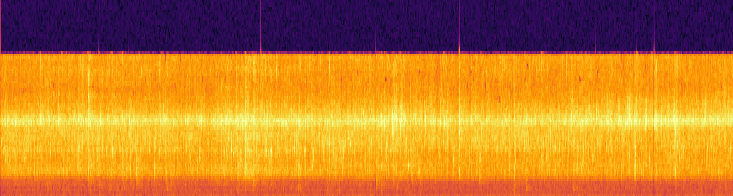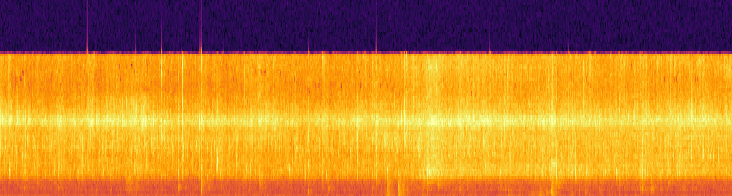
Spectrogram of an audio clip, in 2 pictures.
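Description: Red snapper fillet frying in bubbling butter in a skillet: a steady sizzle with fine crackling spatters throughout, and a few louder spits about three-quarters of the way in.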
